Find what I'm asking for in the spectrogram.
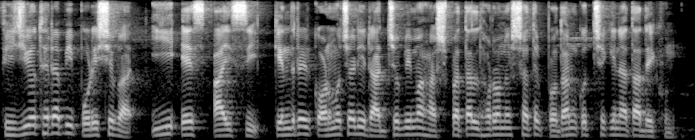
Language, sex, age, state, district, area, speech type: Bengali, male, 30-45, West Bengal, Paschim Bardhaman, rural, read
